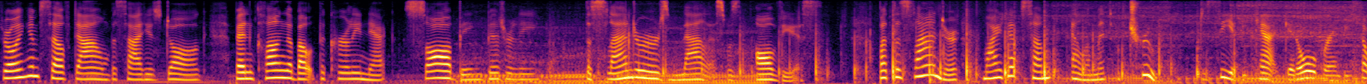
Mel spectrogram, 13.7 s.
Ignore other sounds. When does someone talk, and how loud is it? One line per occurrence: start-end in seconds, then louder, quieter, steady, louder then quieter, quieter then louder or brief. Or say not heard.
0.0-13.6 steady.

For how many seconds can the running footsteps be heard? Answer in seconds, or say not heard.
7 s.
